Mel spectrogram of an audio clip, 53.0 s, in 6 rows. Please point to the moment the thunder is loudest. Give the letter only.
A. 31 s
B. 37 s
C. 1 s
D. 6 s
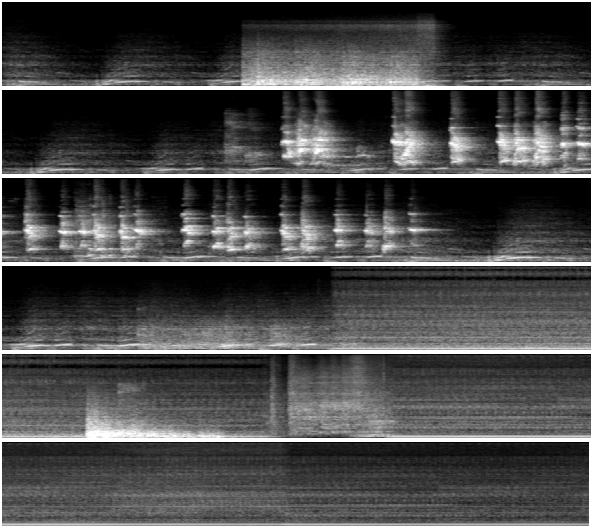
B.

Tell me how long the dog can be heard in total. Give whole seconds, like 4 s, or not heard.
11 s.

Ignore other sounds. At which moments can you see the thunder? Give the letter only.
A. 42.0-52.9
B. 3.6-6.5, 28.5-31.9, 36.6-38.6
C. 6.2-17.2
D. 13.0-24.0
B.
